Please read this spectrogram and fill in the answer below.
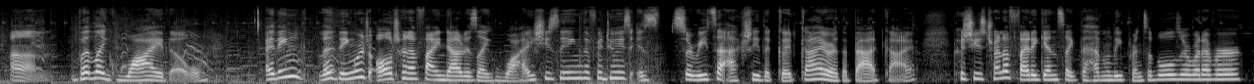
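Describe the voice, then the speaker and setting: A young woman streaming a game, chatting casually with her chat, swearing and yelling in excitement now and then. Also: mid-range voice. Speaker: VTuber streamer. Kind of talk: casual gaming livestream chat.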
